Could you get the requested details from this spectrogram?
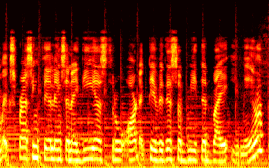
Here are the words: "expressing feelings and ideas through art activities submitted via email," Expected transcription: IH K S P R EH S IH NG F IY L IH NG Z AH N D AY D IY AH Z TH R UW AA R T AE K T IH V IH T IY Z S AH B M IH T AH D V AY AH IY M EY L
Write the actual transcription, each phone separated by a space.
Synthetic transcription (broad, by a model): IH K S P R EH S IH NG F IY L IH NG S AH N D AY D IY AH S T R UW AA R T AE K T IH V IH T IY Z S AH B M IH T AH D B AY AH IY M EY L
